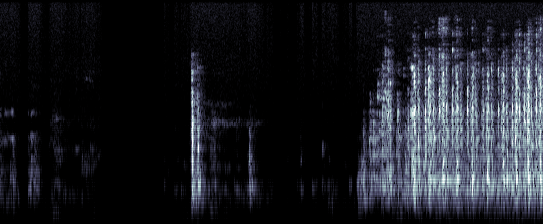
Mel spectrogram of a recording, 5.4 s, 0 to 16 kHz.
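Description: Bernina L890 serger rolling an edge at around 900 stitches a minute: after a few quiet handling clicks and taps, the machine starts up close by into a dense, steady buzzing chatter that runs to the end.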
